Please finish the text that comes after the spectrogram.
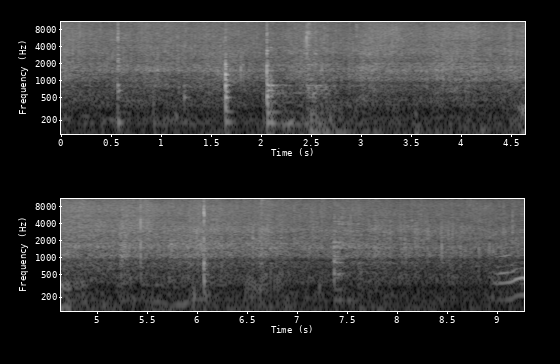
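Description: Khoya roasts in a pan with ghee and sugar for Almora bal mithai, producing a constant close sizzle broken by sharp scrapes and taps of a spatula stirring.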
